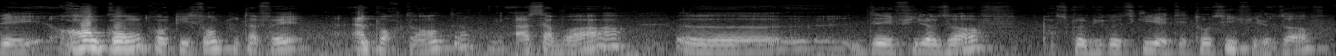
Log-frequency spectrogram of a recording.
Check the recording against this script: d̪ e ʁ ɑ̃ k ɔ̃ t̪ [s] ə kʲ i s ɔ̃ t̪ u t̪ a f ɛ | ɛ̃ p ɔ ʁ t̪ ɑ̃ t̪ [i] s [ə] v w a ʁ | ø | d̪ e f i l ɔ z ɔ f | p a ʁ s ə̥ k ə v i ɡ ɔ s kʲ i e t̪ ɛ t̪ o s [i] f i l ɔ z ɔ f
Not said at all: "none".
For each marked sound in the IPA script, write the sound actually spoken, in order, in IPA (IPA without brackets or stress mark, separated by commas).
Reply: χ, a, a, i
